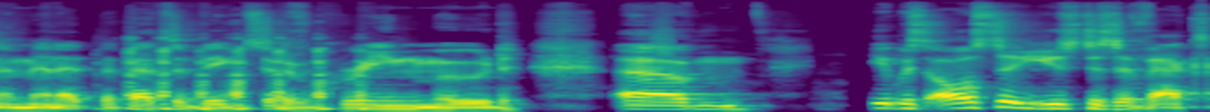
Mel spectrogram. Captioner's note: low chuckle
